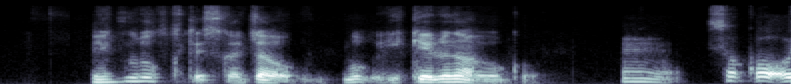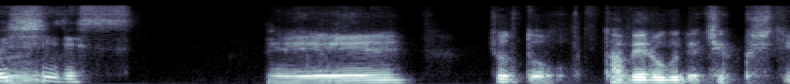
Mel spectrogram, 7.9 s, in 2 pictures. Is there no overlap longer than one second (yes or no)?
yes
